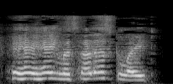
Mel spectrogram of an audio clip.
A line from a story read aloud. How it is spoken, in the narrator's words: I shouted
